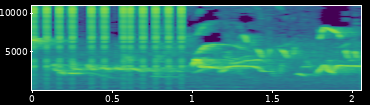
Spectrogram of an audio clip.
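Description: Birds chirp and twitter overhead.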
